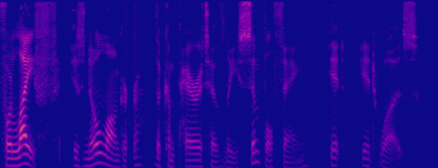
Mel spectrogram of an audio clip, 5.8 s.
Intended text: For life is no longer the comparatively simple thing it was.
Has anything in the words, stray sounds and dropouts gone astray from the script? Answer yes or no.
yes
